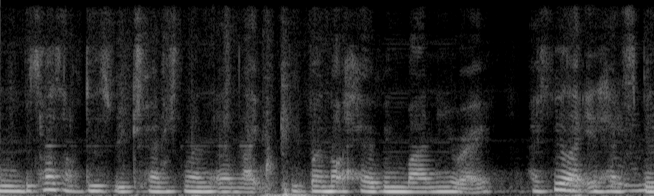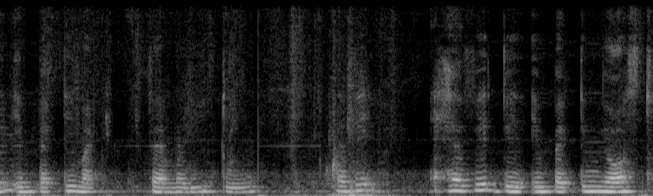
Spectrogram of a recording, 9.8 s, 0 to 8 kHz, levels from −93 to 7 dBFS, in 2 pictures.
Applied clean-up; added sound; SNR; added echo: neural separator model SepFormer DNS4.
